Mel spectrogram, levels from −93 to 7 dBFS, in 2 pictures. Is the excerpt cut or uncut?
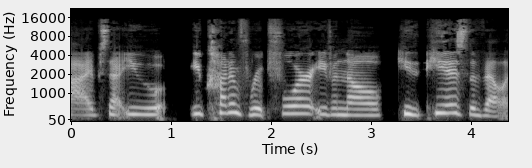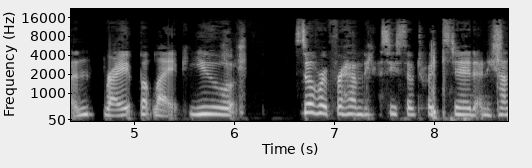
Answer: cut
